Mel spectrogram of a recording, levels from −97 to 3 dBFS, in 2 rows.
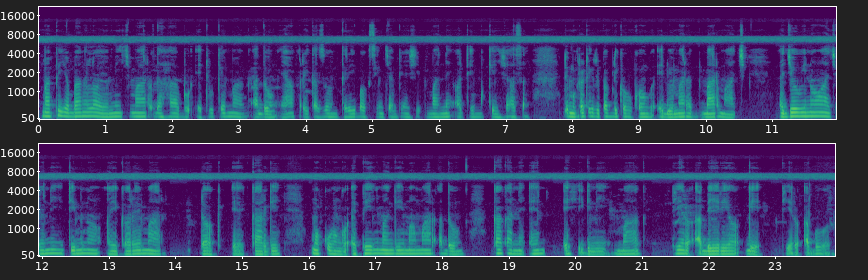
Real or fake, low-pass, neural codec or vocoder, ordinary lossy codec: real; 14.4 kHz; none; none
